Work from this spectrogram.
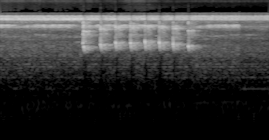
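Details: Cicak, a house gecko, gives a run of about eight crisp, evenly spaced chik chirps over nearly two seconds, set against a constant high-pitched background whine.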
